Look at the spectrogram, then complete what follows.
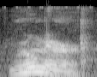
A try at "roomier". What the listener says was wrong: Good. Roomier. Nice.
